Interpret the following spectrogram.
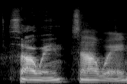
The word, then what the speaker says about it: Samhain: And that's what this, tying back to the whole little rant Loomis went on about, and you can pronounce it because I can't. Samhain, yeah, type thing.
